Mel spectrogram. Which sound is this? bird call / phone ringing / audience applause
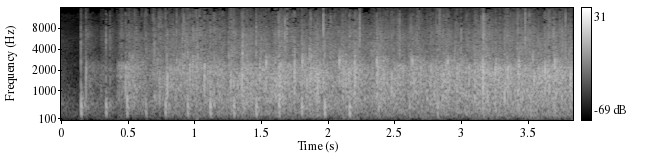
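audience applause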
